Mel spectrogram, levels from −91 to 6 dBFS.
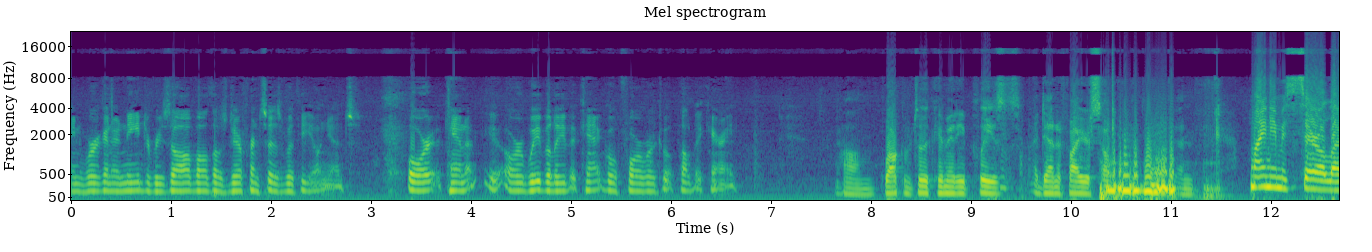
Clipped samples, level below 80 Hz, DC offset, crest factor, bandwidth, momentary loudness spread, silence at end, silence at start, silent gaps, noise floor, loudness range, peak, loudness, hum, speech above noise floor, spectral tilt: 4%; -30 dBFS; 1%; 10 dB; 16 kHz; 16 LU; 0 s; 0 s; none; -40 dBFS; 10 LU; 0 dBFS; -11 LUFS; none; 31 dB; -6.5 dB/octave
